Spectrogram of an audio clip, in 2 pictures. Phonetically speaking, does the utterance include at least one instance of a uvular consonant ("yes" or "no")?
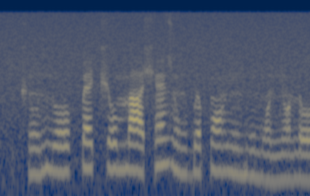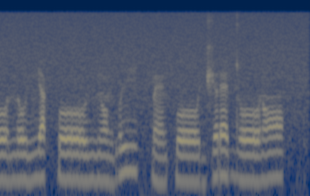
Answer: no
